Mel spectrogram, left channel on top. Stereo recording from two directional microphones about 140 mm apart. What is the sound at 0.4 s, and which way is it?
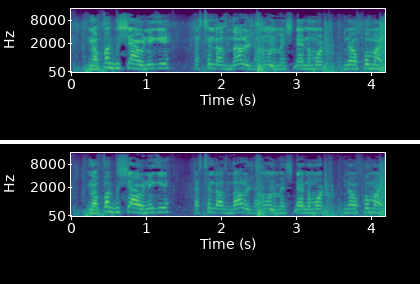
Speech, 30° right (ahead or behind).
